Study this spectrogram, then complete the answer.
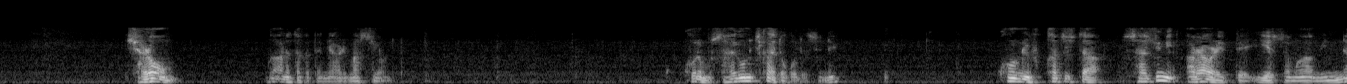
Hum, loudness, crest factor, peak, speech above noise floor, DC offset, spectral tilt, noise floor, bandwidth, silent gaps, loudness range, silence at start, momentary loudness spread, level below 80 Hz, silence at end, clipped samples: none; -23 LUFS; 22 dB; -2 dBFS; 33 dB; under 0.1%; -11.5 dB/octave; -54 dBFS; 5.8 kHz; none; 11 LU; 1.3 s; 15 LU; -50 dBFS; 0 s; under 0.1%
